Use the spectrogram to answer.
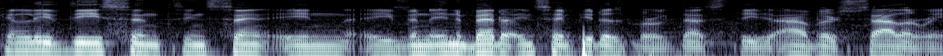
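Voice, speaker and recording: Against noticeable background noise, a man talks fairly quickly with a fairly low pitch and fairly even intonation. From outside Russia, Russian family. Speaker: travel vlogger. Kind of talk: casual chat. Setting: restaurant.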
